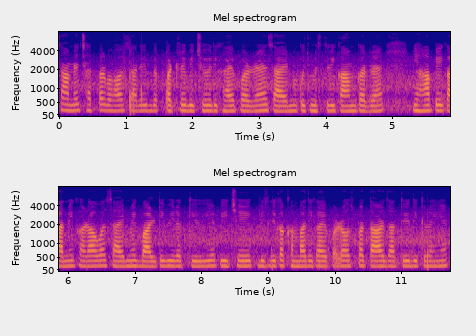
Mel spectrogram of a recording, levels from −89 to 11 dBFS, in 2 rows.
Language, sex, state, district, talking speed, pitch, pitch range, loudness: Hindi, female, Bihar, Kishanganj, 255 wpm, 190 Hz, 185-195 Hz, -21 LUFS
